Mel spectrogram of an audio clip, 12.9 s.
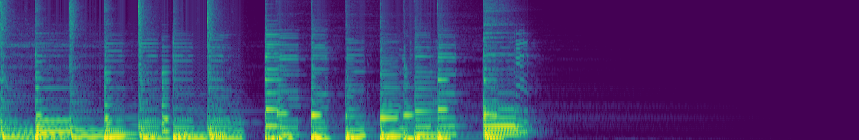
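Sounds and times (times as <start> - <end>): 
jazz backing track: 0.0 - 8.1.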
